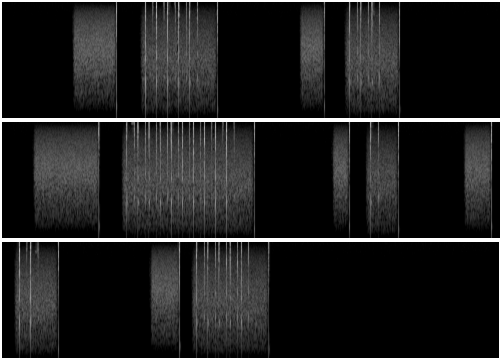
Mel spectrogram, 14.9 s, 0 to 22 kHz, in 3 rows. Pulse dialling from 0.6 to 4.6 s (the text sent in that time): 5 3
